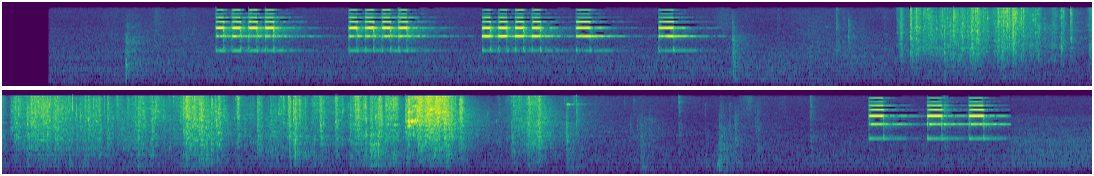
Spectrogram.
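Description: Electronic oven beeps in several quick clusters of short, high pips. Then aluminium foil crinkles loudly as the foil cover is pulled off a loaf tin in the oven, and another brief run of beeps comes near the end.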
